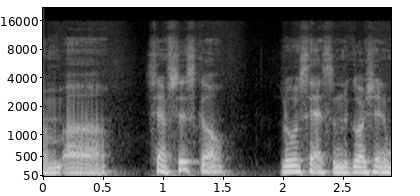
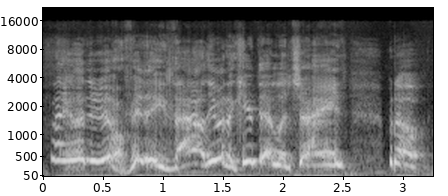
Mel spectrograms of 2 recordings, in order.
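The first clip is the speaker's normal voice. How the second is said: high shouted scoff; shouting higher in retold disbelief; retold mock outrage. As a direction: push back hard at the small offer. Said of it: "I, like".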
